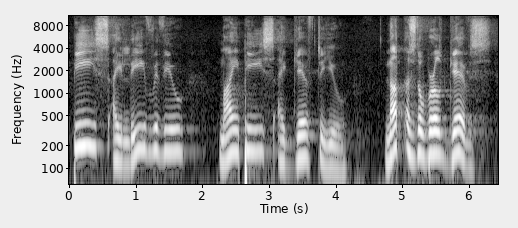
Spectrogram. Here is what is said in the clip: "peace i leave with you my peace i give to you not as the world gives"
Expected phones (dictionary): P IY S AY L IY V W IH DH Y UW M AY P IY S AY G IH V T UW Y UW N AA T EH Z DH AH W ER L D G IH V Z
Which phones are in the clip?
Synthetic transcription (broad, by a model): P IY S AY L IY V W IH DH Y UW M AY P IY S AY G IH V T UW Y UW N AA T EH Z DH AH W ER L D G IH V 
